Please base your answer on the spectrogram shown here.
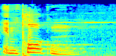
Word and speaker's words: important: So when I say important, the syllable po is stressed.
